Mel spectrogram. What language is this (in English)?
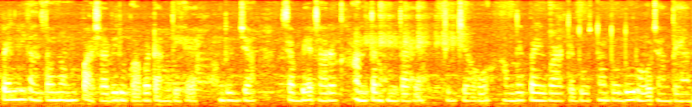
Punjabi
